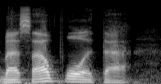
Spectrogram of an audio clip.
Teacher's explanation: huruf tho ketemu huruf ta itu enggak diqalqolahkan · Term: idgham mutajanisain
